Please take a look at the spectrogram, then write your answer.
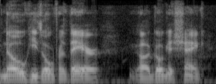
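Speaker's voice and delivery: ordinary talk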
